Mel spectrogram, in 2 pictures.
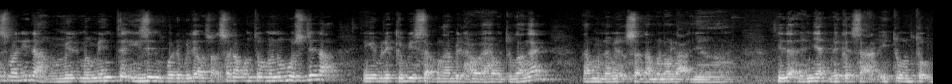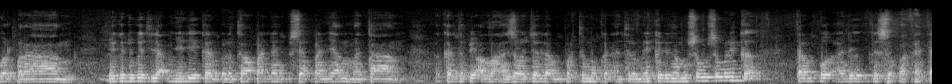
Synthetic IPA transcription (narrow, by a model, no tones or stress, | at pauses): səmadilahməmint̪əizɪnkəpadabəliawsɔa̰ʔsalaʔunt̪ʊk̚mənuɡʊsd͡ʒənaʔ | d͡ʒəŋanməɾekabisaməŋãmbɪlɦawaɦawat̪uŋɡaŋanː | amʊnːamisɔ̰ʔsanamənola̰ʔɲə | t̪idaʔ̚dinĩat̪̚məɾekasaʔa̰t̪it̪uːnt̪ʊk̚bərpəɾaŋ | məɾekad͡ʒuɡat̪idaʔməɲədiakanpələŋkapandankərsiapanjaŋmat̪aŋ | akant̪apiʔɑ̰lːɑɦa̰zawad͡ʒalːahmə̃mpərt̪əmũkana̰nt̪aɾaməɾekadəŋanmusumusuməɾeka | t̪ampəʔadakəsəpakat̪a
